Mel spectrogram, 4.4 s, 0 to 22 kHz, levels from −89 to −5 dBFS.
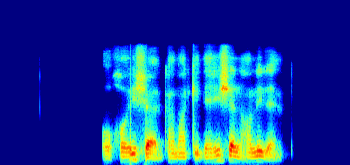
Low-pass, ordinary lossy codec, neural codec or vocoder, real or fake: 7.2 kHz; AAC, 48 kbps; codec, 24 kHz, 0.9 kbps, WavTokenizer, large speech release; fake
